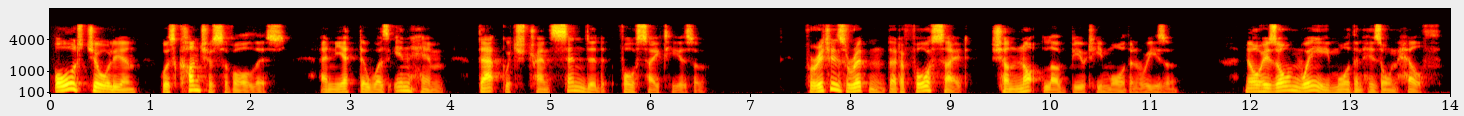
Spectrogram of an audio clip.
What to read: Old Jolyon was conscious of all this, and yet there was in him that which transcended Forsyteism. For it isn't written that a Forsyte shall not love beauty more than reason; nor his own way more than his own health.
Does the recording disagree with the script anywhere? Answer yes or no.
yes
